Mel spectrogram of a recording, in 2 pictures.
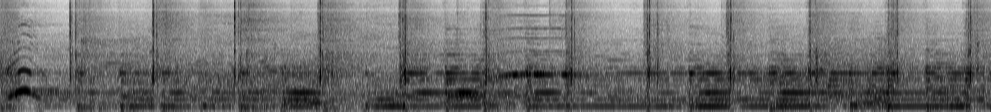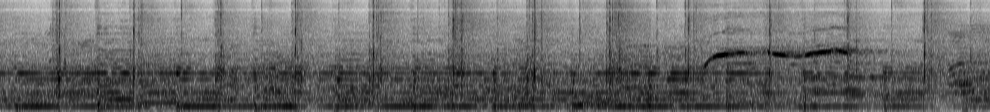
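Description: Live blues-rock band playing: a drum kit keeps a steady beat of about two hits a second under electric bass and a stringed lead instrument. A high sliding note comes in near the end.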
